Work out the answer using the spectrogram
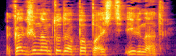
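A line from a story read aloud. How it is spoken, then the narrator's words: Surprised question. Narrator (Russian): удивленно спросил он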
